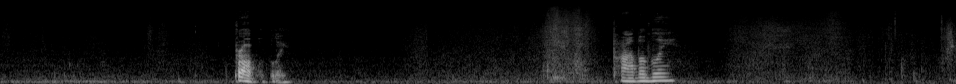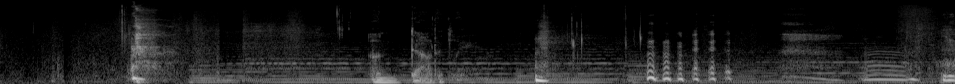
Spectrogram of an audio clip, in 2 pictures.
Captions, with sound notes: Probably. Probably? Undoubtedly. [LAUGHS]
